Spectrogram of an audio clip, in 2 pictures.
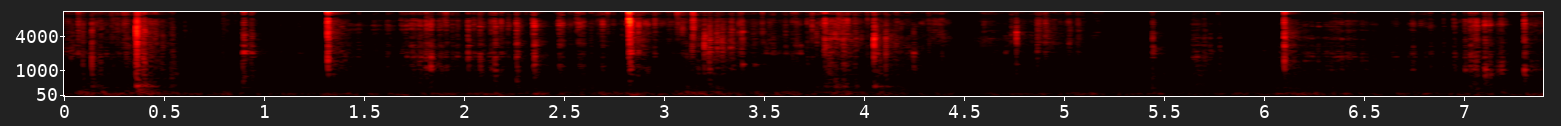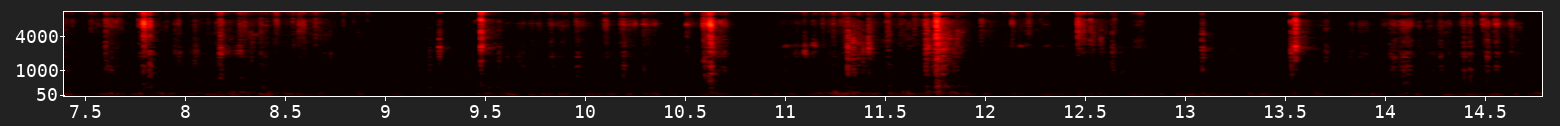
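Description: A utility knife blade scrapes across the face of a solid, dry light green bar of soap. The result is a quiet, uneven series of short, crisp scraping and crackling bursts with a bright, dry texture and no ring after each stroke.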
